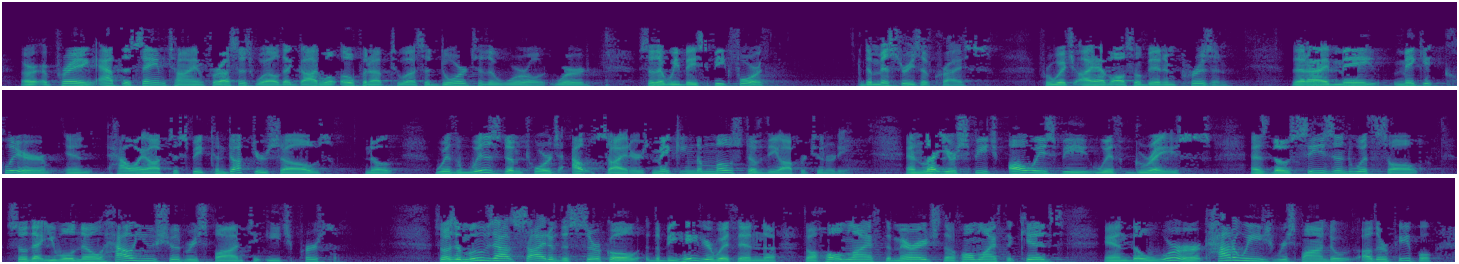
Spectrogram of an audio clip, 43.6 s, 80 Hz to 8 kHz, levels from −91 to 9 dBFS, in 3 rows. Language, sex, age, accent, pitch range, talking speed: English, male, 50-69, American, 115-160 Hz, 170 wpm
